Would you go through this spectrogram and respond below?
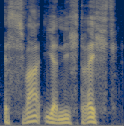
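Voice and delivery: plain reading voice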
